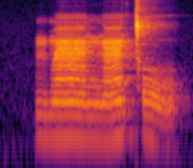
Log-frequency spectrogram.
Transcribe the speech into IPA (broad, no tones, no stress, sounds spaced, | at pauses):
m b æ̃ː ŋ æ̃ ǀ o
